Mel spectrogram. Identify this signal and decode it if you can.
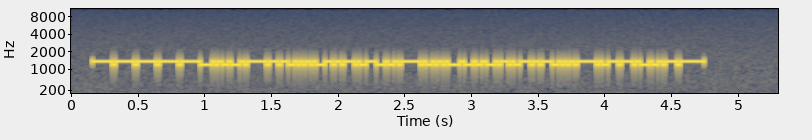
RTTY (45.45 baud, 170 Hz shift), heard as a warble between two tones, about 1290 Hz centre. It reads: QRZ? DE HB4BK K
